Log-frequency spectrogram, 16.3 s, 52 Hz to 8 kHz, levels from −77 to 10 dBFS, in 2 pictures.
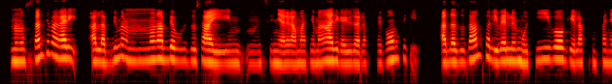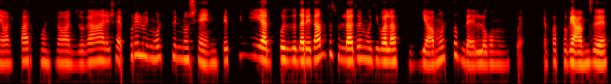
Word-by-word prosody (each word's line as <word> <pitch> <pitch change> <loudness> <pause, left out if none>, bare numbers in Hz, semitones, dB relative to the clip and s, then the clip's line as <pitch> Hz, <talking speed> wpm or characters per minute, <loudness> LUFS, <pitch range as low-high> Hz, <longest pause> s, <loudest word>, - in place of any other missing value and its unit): nonostante 210 +8 -2
magari 250 -6 +3
alla 205 -1 +1
prima 240 +7 -7
n 210 -1 -10
non 225 +1 -3
abbia 235 0 +2
potuto, 210 -1 -11
sai, 195 -3 +3
mhmm, 180 -1 -15
insegnare 185 -1 -4
la 180 - +1
matematica, 190 +3 0
aiutarl 180 0 -3
a 180 - -13
fà 185 - -24
i 185 - -14
compiti, 230 +3 -7 0.3
ha 190 - +4
dato 195 0 -3
tanto 250 +7 -2
a - - -2
livello 210 -1 -1
emotivo, 220 +4 -3
che 205 -3 -5
l'accompagnava 195 -1 -7
al 180 0 -11
parco, 210 +1 -4
continuava 190 -1 -8
a 185 - -9
giocare, 200 +4 -2
cioè - - -5
pure 295 +1 -4
lui 285 -3 -5
molto 250 +3 -10
innocente 215 -6 -3
e 215 - -7
quindi 285 -2 -7
ha 220 -2 +9
potuto 225 -1 0
dare 215 0 +7
tanto 260 +9 +5
sul 255 -5 -14
lato 215 +2 +6
emotivo 220 -3 -5
alla 205 0 +7
figlia, 175 0 -2
molto 235 - -8
bello 175 -4 -4
comunque. 175 0 -15 0.3
E - - -16
ha - - -15
fatto 195 0 -11
piange 180 -1 +6
205 Hz, 200 wpm, -26 LUFS, 185-230 Hz, 0.3 s, ha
